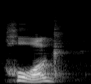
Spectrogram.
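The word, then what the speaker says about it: HÅG: And that is, it's pronounced Haug in Swedish, but that's H-A-G. So it's Western people generally say Haug, unless you're Australian, in which case you say Hag.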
